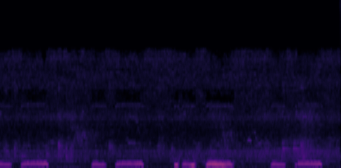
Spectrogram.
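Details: Decoy spotted dove for trapping, uttering four paired low coos, a clipped note then a fuller longer one, with a steady low hum beneath.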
